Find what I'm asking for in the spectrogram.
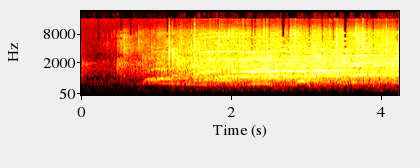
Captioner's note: cheers, applause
